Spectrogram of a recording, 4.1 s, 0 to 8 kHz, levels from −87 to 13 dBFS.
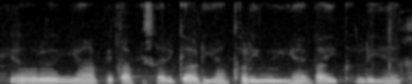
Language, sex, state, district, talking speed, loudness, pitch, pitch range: Hindi, female, Chhattisgarh, Raipur, 160 wpm, -17 LUFS, 185 Hz, 180-195 Hz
